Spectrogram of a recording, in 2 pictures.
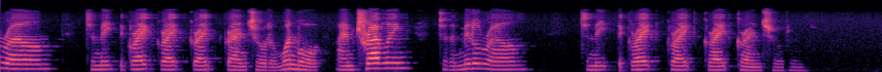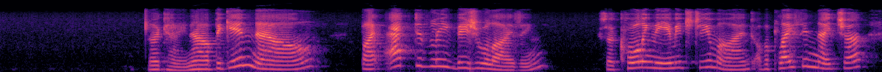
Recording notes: LIVE CALL RECORDED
